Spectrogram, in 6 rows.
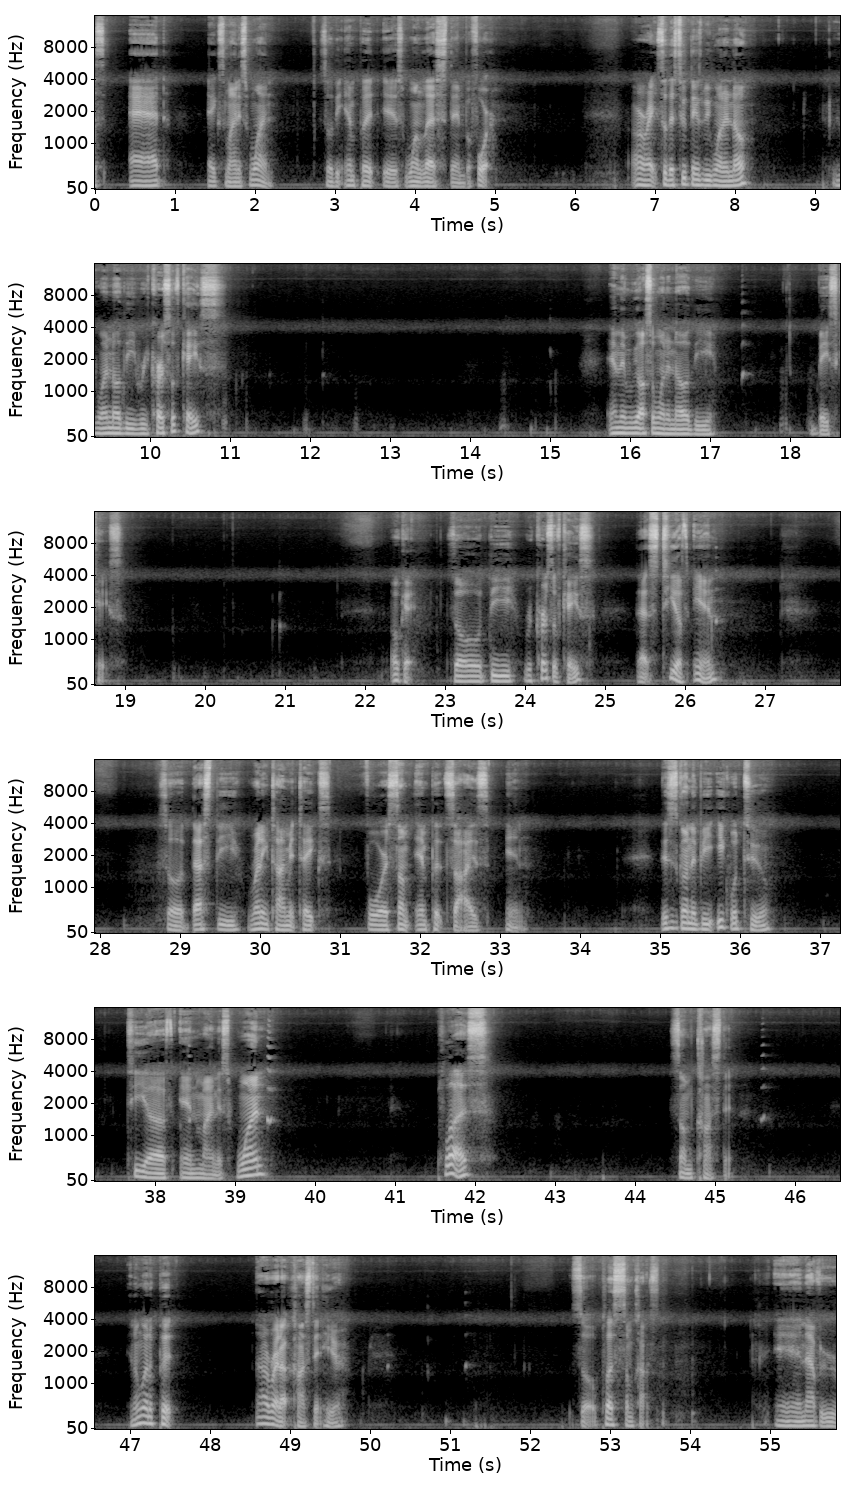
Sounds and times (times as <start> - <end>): Speech: 0.0 - 5.1, 6.7 - 8.3, 9.2 - 11.0, 15.7 - 17.2, 18.2 - 19.1, 22.3 - 26.6, 28.8 - 33.4, 35.0 - 36.5, 37.6 - 39.5, 41.5 - 42.3, 44.4 - 45.4, 47.0 - 47.7, 48.6 - 49.8, 52.5 - 53.8, 55.0 - 55.8.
